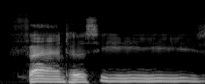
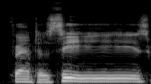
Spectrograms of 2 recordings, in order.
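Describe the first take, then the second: First: The first syllable is stressed, the last light. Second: The last syllable carries heavy weight. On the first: The speaker calls it right. "the stress is on the first syllable and take the weight out of the last syllable" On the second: The speaker calls it wrong. "we don't want"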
